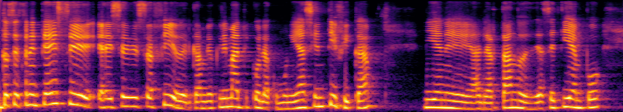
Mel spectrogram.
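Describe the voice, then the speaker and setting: Lively in intonation, a woman talks at a medium pitch in a plain, everyday voice. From Argentina. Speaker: university professor. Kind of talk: interview.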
